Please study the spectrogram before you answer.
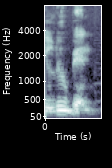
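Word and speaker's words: Lublin: of my comments that this is how you say it you say lubin lubin lubin so that l doesn't exist yes got it you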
